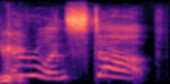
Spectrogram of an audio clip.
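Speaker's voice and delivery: high, slow shout to stop; high commanding call. Acted. GM voices woman calling out.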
